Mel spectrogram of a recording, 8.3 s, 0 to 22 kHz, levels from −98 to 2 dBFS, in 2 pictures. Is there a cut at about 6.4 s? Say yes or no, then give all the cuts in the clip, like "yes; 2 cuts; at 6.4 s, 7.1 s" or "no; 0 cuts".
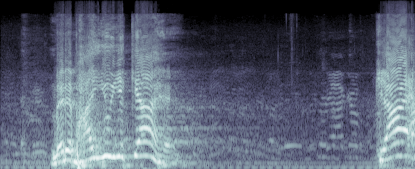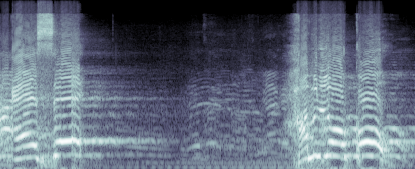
no; 1 cut; at 3.5 s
